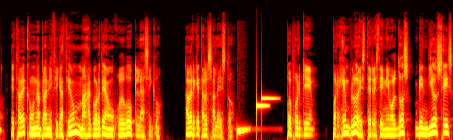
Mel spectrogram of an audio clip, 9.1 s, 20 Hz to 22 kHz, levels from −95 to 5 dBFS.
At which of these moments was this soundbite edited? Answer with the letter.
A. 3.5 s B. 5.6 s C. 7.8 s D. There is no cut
B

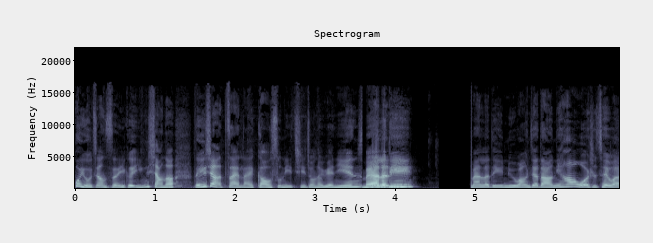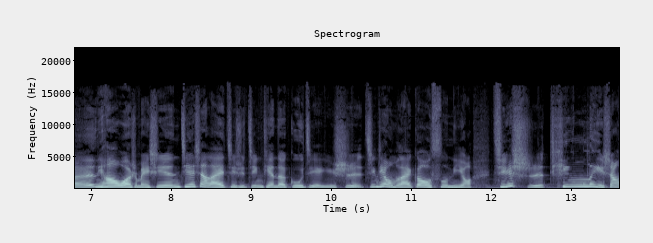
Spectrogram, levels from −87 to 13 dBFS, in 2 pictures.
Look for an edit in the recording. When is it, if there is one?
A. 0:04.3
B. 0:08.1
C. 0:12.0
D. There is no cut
D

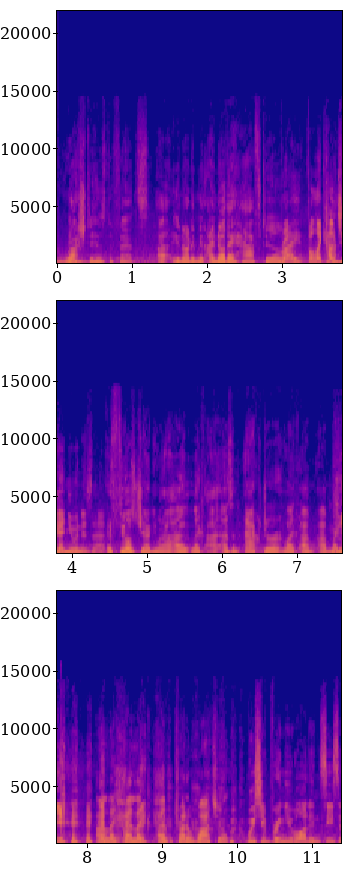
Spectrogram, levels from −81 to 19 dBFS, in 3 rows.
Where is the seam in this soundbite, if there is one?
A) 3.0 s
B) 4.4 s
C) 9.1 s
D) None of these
C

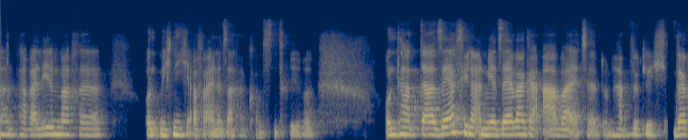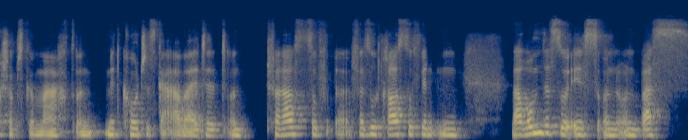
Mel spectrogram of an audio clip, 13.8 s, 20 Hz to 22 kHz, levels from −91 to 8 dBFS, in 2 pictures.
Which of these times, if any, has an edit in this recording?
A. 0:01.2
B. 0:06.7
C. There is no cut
B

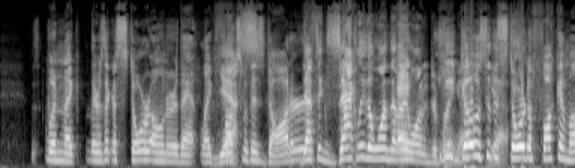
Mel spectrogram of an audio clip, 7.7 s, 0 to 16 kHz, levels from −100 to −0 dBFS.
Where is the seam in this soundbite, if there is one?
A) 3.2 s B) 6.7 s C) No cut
C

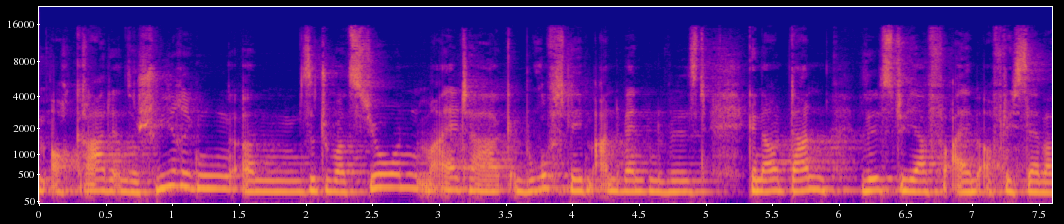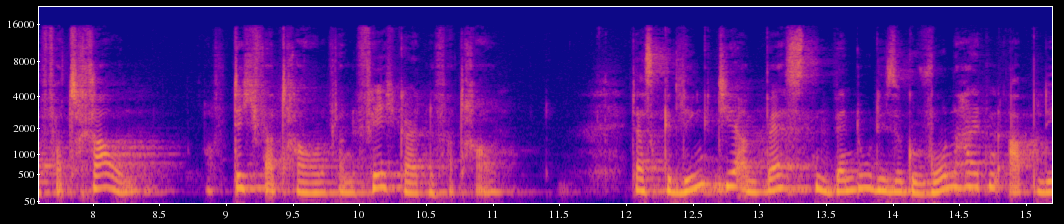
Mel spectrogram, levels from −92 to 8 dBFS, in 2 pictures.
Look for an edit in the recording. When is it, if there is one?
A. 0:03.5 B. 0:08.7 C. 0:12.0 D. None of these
B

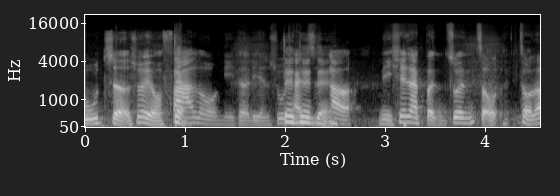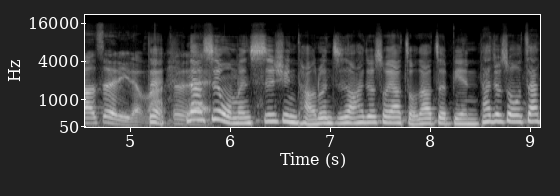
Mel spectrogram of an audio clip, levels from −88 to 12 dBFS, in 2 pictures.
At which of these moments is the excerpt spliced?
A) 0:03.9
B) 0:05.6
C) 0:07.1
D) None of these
D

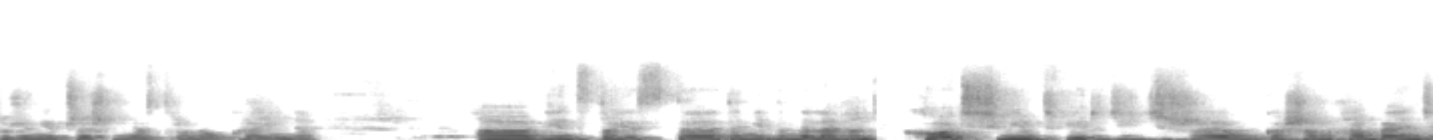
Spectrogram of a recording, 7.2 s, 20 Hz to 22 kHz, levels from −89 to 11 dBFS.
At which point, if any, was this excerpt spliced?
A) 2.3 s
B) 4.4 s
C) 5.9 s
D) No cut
B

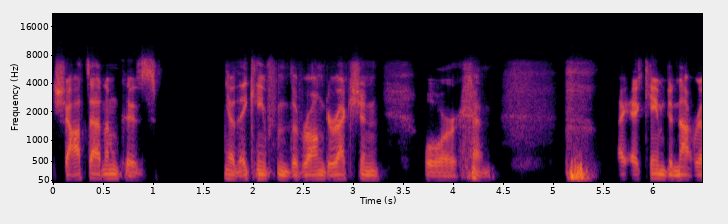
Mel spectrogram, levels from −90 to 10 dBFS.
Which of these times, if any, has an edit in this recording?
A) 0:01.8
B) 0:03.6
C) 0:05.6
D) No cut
D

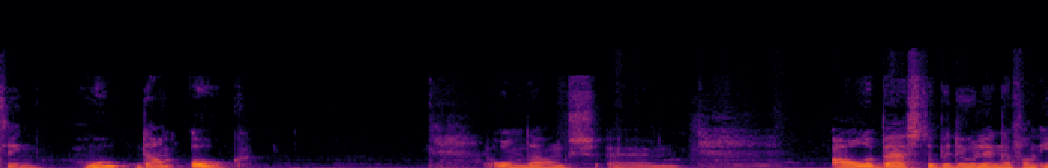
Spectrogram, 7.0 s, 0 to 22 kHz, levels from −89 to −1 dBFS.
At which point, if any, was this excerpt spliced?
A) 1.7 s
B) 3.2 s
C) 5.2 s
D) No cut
B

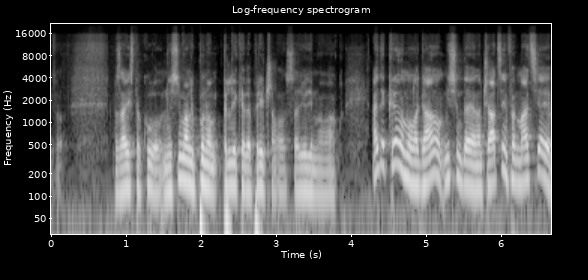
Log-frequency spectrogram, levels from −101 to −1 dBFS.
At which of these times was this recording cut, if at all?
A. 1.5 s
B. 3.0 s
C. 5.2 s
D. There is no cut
B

